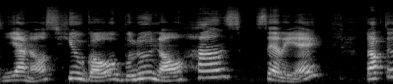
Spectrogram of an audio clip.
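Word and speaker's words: János: Janos, I think it's pronounced as Janos, Hugo Bruno Hans Selye.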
